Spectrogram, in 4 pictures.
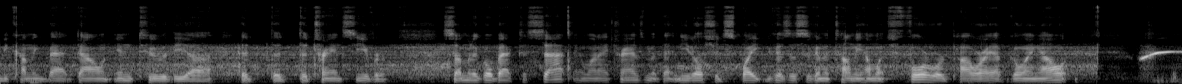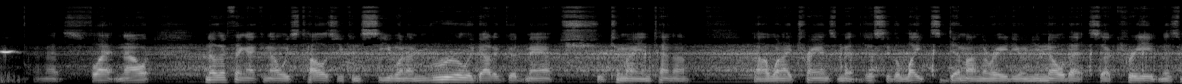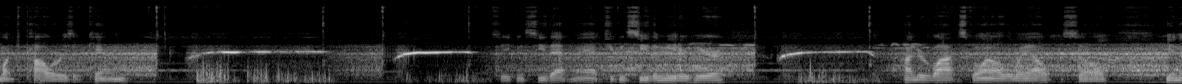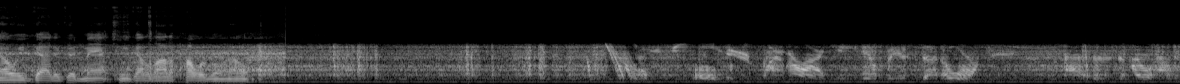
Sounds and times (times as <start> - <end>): Speech: 0.0 - 10.7, 12.1 - 25.0, 28.6 - 31.0, 32.5 - 38.2, 41.5 - 47.2
Radio: 0.0 - 11.0, 12.1 - 47.2.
